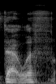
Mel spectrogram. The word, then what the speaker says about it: Detlef: I think I always messed up his name wrong. No, it's Detlef. All right.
